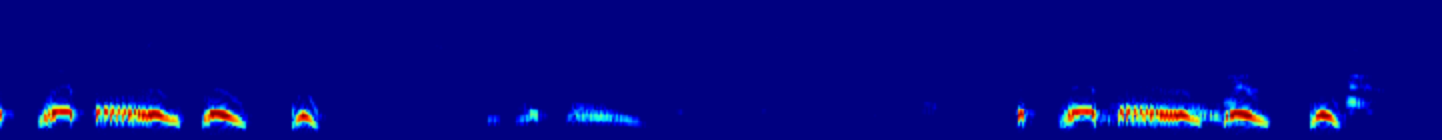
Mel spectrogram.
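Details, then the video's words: Spotted dove lure bird with a deep 'thunder voice', cooing to draw in wild doves: two bursts of low hooting coos, each a quick run of short notes then a longer falling coo, with softer notes in the gap. "Tiếng Chim Cu Mồi Gáy Hay, Mở Lên Kích Bổi Cực Nhạy"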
